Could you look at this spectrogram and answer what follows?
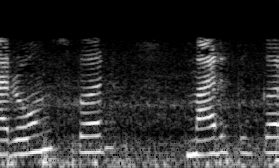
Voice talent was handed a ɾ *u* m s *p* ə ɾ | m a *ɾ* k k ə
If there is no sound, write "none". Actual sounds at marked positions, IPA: o, p, ɾ

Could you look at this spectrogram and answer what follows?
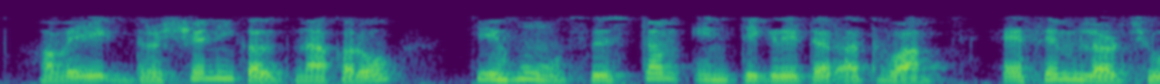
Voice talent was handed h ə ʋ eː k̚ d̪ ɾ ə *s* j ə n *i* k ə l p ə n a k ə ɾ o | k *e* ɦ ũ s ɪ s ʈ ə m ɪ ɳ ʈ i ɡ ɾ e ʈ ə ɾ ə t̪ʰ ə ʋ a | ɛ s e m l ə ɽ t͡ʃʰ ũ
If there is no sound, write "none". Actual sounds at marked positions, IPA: ʃ, i, e

